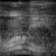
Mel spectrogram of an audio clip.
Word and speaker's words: homem: Se você tirar isso aqui, ó, homem, você consegue pronunciar do mesmo jeito.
